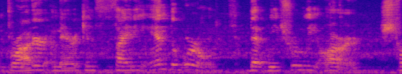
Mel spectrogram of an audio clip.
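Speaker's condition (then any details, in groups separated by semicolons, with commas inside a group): Cerebral palsy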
